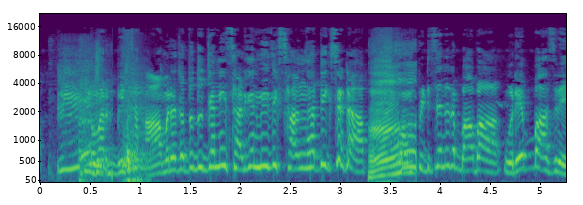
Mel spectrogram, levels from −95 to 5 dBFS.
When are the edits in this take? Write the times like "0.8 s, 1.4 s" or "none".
0.9 s

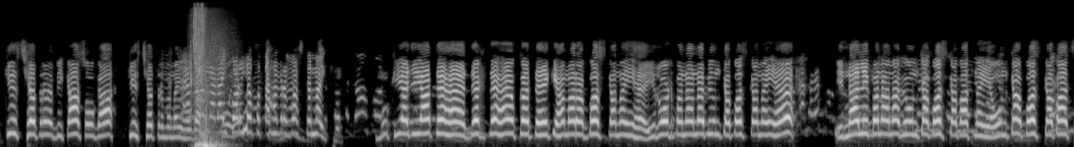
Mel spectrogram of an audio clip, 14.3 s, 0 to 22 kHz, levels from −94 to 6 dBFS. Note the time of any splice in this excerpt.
2.8 s

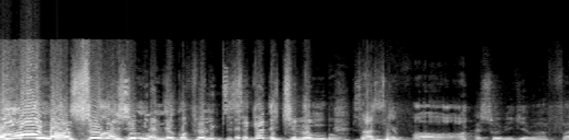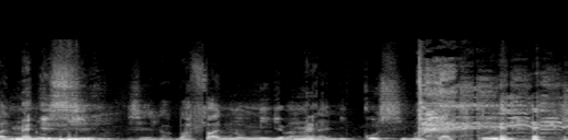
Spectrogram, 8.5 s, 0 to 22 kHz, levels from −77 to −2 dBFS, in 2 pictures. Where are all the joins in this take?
3.5 s

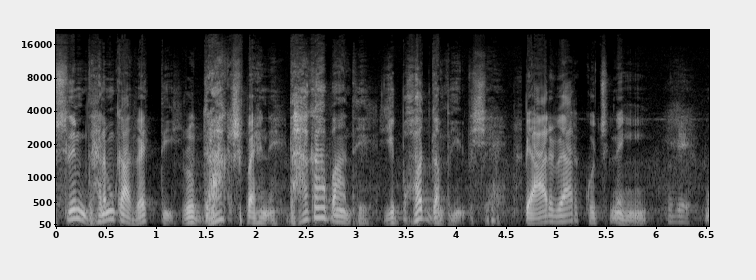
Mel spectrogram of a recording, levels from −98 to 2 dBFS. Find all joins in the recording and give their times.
1.1 s, 2.3 s, 3.1 s, 4.6 s

